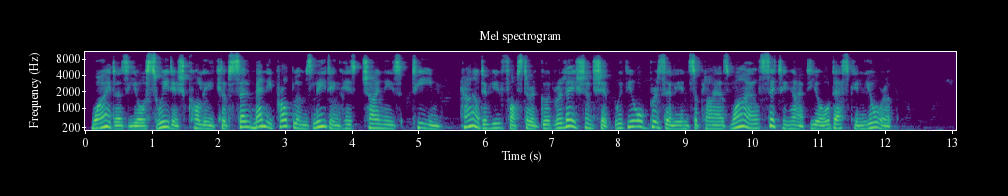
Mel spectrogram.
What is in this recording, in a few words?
UK Female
